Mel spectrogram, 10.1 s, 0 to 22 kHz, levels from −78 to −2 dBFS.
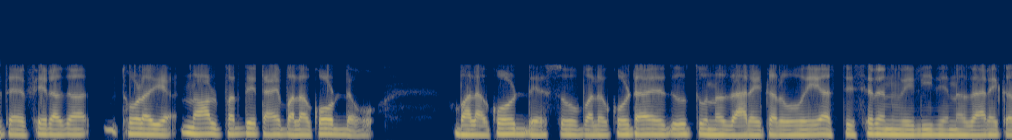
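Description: The speech has come through G.726 ADPCM coding at 40 kbit/s, which cuts off everything above 3.9 kHz and leaves at most faint coding damage, and there is no technical fault to be heard in it.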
